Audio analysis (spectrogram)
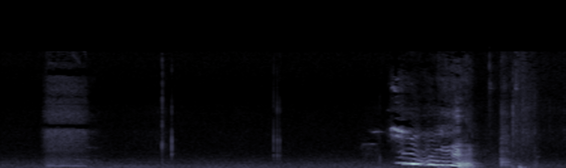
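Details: Doberman, a female pet, whining indoors, upset that her owner was at work all day; a short faint whimper, then a loud falling yelping whine with noisy bursts, and a person speaking to her.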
